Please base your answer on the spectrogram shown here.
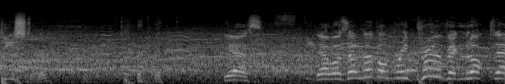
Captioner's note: laugh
